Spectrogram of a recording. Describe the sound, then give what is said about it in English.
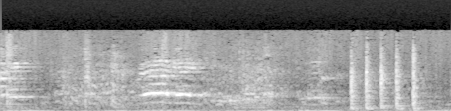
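Five quick, evenly spaced knocks on a door ring out sharp near the end, after a stretch of voices talking in the background. “Sounded like a knock at the door.”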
